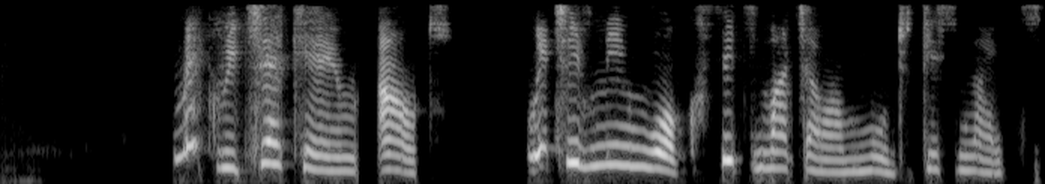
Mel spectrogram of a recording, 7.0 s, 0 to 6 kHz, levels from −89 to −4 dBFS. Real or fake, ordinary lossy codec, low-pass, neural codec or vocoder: fake; MP3, 48 kbps; 5.4 kHz; codec, 16 kHz in and 24 kHz out, 1.1 kbps, FireRedTTS-2 codec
